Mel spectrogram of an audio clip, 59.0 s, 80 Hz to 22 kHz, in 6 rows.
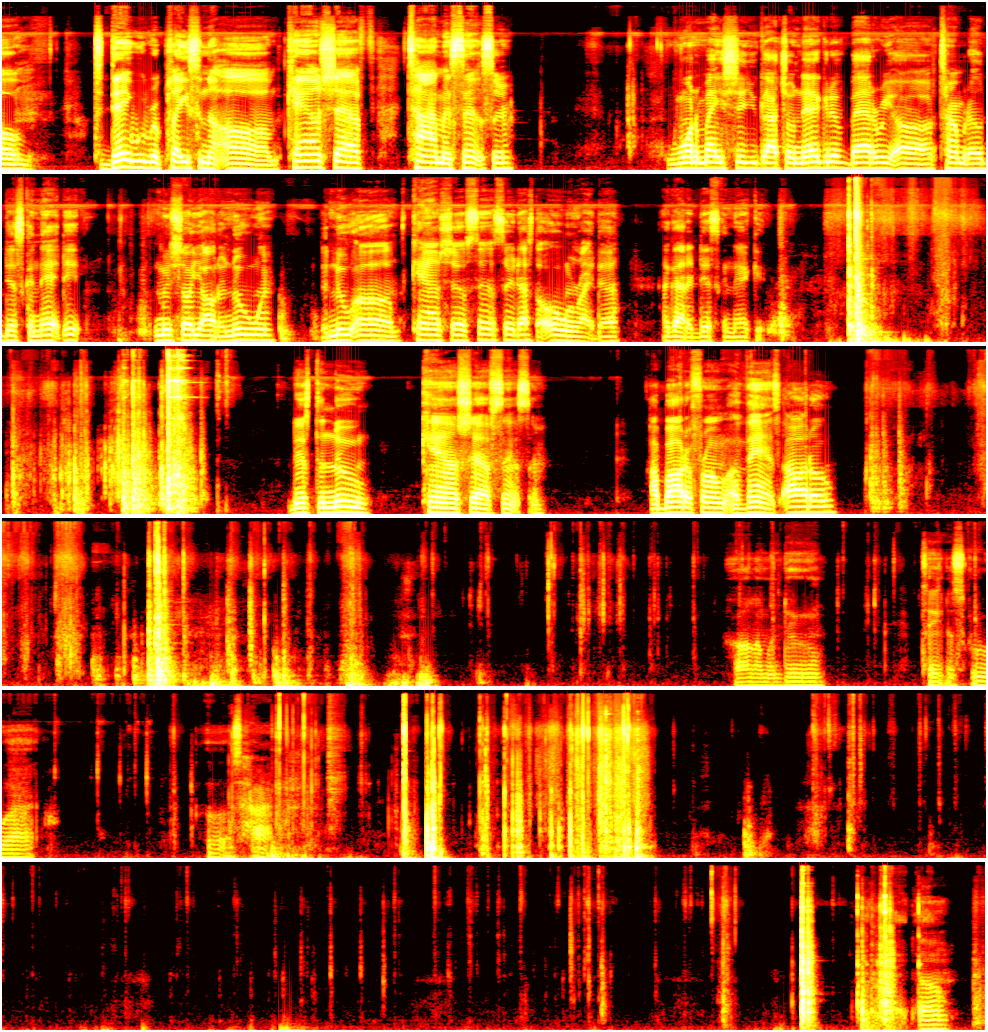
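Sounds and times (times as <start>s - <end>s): rustling and light clicks: 28.4s - 38.7s, 39.7s - 41.4s, 42.1s - 59.0s.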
